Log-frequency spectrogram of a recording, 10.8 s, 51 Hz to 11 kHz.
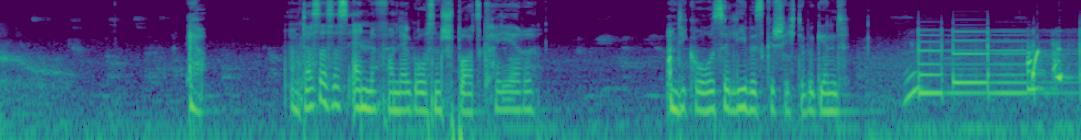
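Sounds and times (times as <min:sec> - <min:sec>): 
speech: 0:02.9 - 0:05.5, 0:06.7 - 0:09.4
telephone ringing with chime-like electronic tones: 0:09.1 - 0:10.8.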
